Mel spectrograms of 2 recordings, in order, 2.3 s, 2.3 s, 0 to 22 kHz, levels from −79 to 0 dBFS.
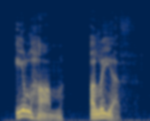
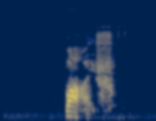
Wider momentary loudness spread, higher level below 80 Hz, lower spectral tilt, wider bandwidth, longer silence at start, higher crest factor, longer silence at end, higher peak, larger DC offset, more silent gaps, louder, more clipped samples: about the same, 16 LU vs 15 LU; first, -50 dBFS vs -76 dBFS; first, -7.5 dB/octave vs -4 dB/octave; first, 13.5 kHz vs 9.2 kHz; second, 0.25 s vs 1 s; about the same, 18 dB vs 20 dB; second, 0.45 s vs 0.65 s; second, -6 dBFS vs -2 dBFS; neither; neither; second, -23 LUFS vs -18 LUFS; neither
